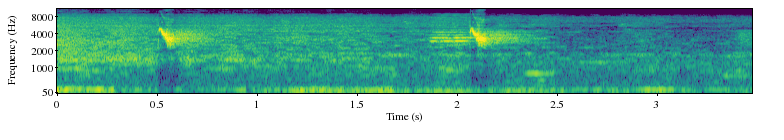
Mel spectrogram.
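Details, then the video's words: Kurincang singing in a tight rapid-fire style for tutoring songbirds: two sharp, high chirps about one and a half seconds apart, with hiss and a low rumble behind. "Masteran burung kurincang tembakan rapat"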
